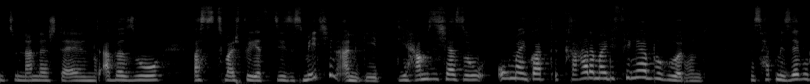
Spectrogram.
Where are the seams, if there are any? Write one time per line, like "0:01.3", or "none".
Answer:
0:01.0
0:06.8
